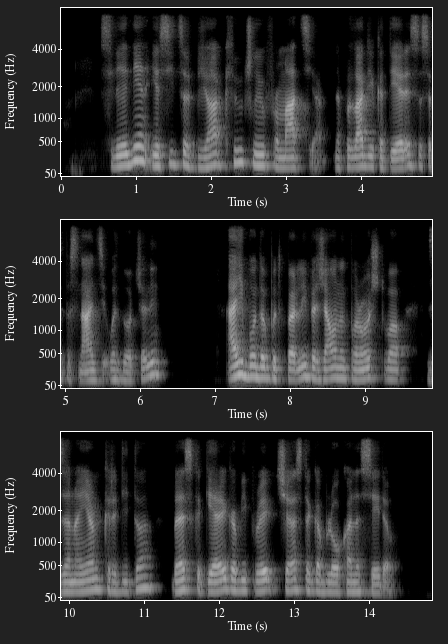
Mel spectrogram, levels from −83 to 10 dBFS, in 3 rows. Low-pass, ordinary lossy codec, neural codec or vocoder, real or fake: 7.2 kHz; none; codec, 24 kHz, 0.9 kbps, WavTokenizer, large speech release; fake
